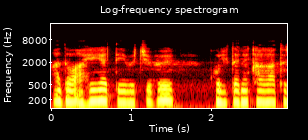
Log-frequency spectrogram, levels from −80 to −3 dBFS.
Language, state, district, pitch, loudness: Idu Mishmi, Arunachal Pradesh, Lower Dibang Valley, 170 Hz, -17 LUFS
